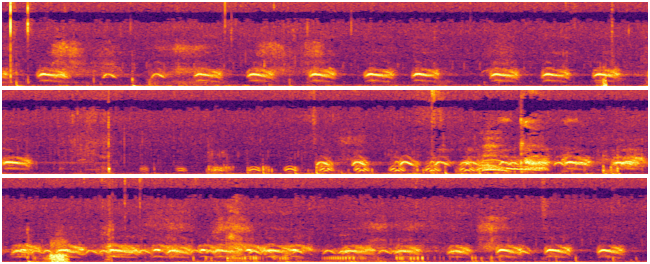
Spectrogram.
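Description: Crows cawing: first a regular run of caws at about two a second, then from about eight seconds in many caws overlapping as several crows call at once. Two dull thumps, the louder one about two-thirds of the way through.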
